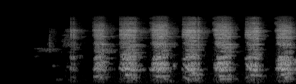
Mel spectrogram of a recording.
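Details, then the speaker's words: Toyota Innova front suspension, car rocked by hand: sharp rhythmic creak about three per second, also heard when steering and over bumps; dry, worn lower arm ball joint. "ഈ ഒരു shake ചെയ്യുമ്പോൾ കിട്ടുന്ന ഈ ഒരു sound ആണ് ഈ വണ്ടിയുടെ complaint അതായത് ക്രിക്ക് ക്രിക്ക് ക്രിക്ക് എന്നുള്ളത്"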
